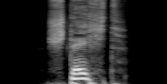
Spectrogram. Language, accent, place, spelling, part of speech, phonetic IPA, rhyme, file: German, Germany, Berlin, stecht, verb, [ʃtɛçt], -ɛçt, De-stecht.ogg
- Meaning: inflection of stechen: 1. second-person plural present 2. plural imperative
